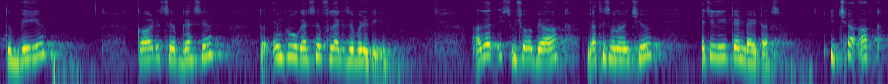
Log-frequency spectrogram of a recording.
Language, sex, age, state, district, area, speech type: Kashmiri, male, 45-60, Jammu and Kashmir, Budgam, urban, spontaneous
